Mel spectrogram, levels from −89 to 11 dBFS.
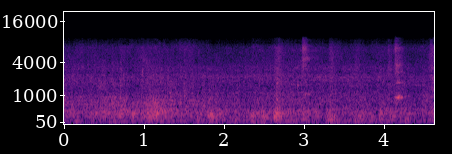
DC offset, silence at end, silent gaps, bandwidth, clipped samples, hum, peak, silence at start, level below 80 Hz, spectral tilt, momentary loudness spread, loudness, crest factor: under 0.1%; 0 s; none; 10 kHz; under 0.1%; none; -22 dBFS; 0 s; -60 dBFS; -3.5 dB/octave; 5 LU; -40 LUFS; 18 dB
